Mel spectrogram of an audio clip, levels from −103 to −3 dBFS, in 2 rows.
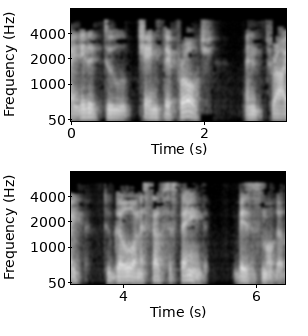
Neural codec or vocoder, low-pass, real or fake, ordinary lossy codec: codec, 16 kHz, 0.8 kbps, ZipCodec; 7.2 kHz; fake; MP3, 24 kbps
